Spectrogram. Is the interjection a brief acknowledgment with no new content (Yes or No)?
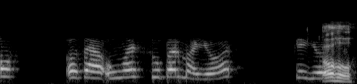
Yes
